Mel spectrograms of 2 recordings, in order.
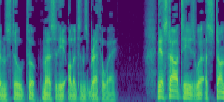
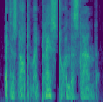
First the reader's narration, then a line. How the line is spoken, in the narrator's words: whispered the astropath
